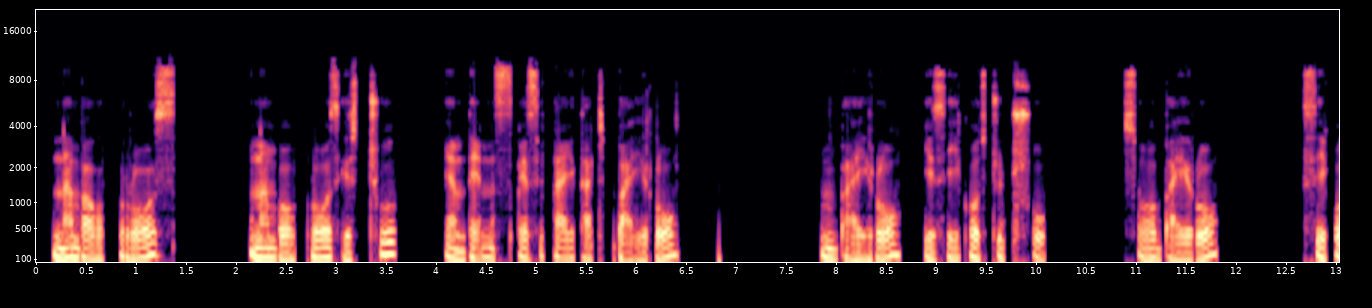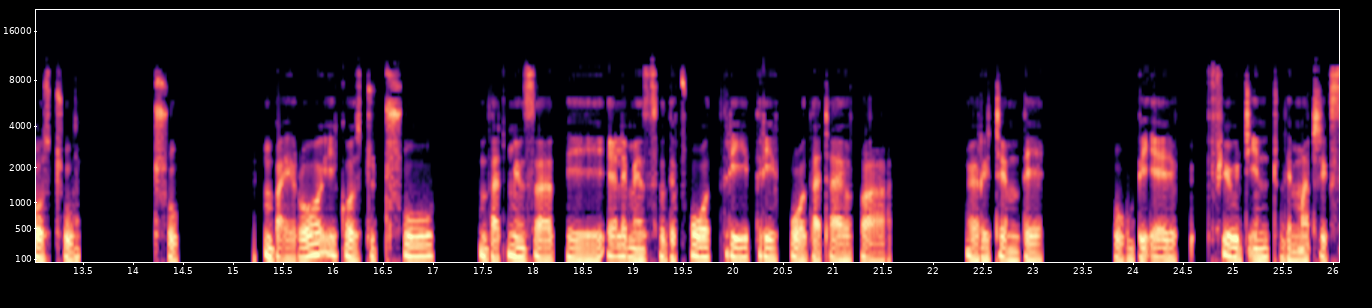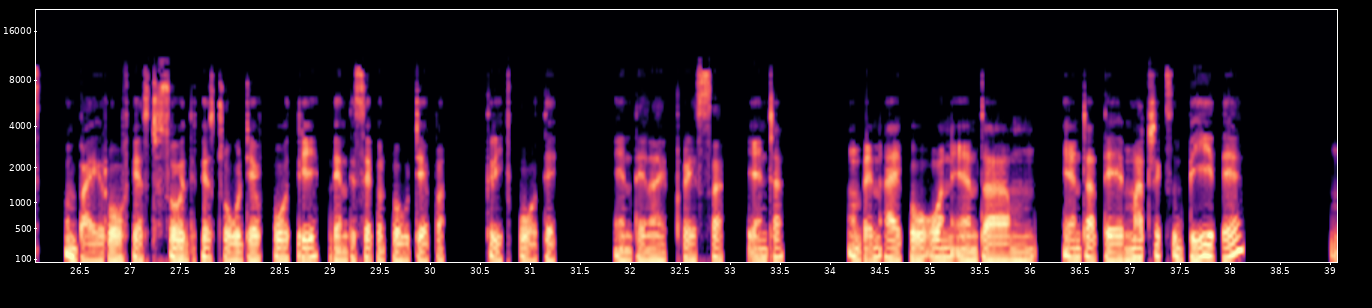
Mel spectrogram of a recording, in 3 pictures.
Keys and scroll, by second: 0.0-0.4 typing, 1.8 =, 2.7 2, 3.9 ,, 5.9-7.9 typing, 12.3 shift+t, 12.6 shift+r, 13.5 shift+u, 13.9 shift+e, 30.8 Right, 32.0 Return, 38.0 b.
